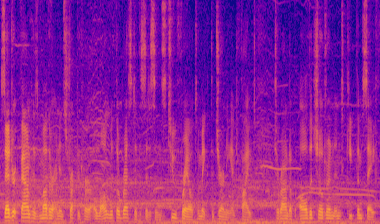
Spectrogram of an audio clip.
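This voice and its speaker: A man's voice: fairly low pitch, fairly quick, crowd noise, noisy background. A man reading scripted fairy tale narration as an audiobook storyteller. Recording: prominent music behind the narration. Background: music.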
